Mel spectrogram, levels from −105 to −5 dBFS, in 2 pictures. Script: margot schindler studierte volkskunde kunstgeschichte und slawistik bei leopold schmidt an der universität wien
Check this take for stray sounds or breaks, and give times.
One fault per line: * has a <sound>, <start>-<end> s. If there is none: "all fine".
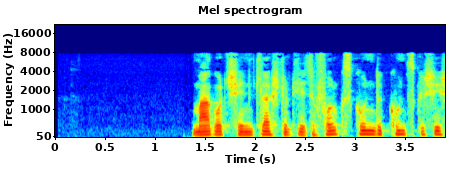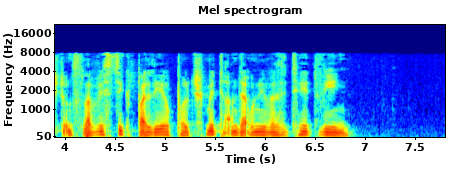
all fine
